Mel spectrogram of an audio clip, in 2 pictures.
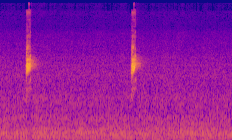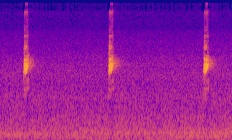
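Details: Five abrupt high single-note calls from a juvenile Light-vented bulbul, spaced unevenly about two seconds apart, with quiet steady hiss between them.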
